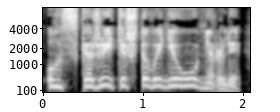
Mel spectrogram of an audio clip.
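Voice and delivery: high, loud hysterical cry of relief; hysterical exclaiming. Acted. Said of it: "восклицала истерическая леди". (истерическое восклицание облегчения)

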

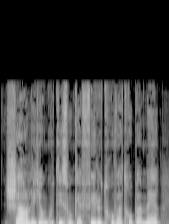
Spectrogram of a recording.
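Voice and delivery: plain reading voice

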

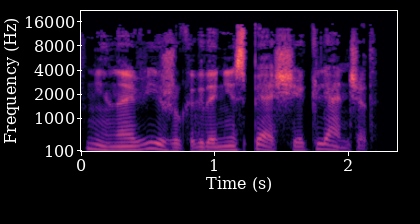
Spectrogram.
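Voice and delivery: ordinary delivery, nothing marked

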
